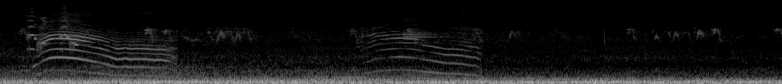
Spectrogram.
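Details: Cat living at a monastery gives two long, bending meows, the first near the start and the second around four seconds in, each falling at the end, with a constant low background hum.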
